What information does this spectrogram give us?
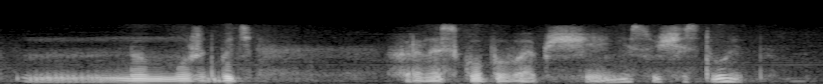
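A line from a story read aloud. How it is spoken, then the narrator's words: Measured tone. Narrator (Russian): Он сказал размеренным тоном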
